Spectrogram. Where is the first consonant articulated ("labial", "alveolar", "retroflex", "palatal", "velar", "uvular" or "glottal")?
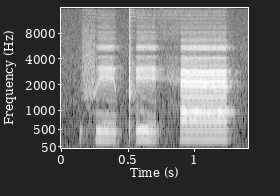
labial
